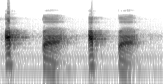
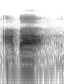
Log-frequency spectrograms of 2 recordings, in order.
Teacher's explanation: seolah-olah huruf ba-nya itu menjadi double. Ba yang pertama itu dimatikan atau diberi seperti seolah-olah seperti tanda sukun. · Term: bunyi double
